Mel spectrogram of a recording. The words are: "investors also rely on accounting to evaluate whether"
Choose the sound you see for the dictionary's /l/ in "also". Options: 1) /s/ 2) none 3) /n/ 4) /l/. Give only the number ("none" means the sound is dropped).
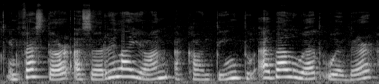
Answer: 2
